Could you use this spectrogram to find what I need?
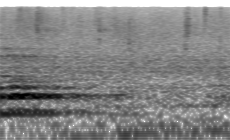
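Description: A man chants a short phrase in a deep voice, echoing in a large hall.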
